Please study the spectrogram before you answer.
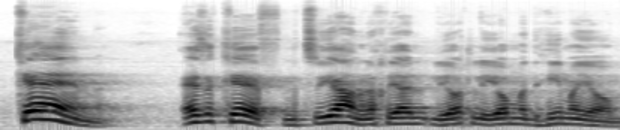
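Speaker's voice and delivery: high, loud burst of enthusiasm, easing slightly; upbeat affirmation. Shown as a demonstration. Coach showing the audience a morning affirmation, loudly enthusiastic. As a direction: pump yourself up for a great day.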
